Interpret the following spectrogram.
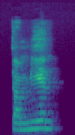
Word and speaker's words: también: También. También, muy bien. Entonces, también es una palabra aguda porque está acentuada en la última sílaba, ¿tá?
